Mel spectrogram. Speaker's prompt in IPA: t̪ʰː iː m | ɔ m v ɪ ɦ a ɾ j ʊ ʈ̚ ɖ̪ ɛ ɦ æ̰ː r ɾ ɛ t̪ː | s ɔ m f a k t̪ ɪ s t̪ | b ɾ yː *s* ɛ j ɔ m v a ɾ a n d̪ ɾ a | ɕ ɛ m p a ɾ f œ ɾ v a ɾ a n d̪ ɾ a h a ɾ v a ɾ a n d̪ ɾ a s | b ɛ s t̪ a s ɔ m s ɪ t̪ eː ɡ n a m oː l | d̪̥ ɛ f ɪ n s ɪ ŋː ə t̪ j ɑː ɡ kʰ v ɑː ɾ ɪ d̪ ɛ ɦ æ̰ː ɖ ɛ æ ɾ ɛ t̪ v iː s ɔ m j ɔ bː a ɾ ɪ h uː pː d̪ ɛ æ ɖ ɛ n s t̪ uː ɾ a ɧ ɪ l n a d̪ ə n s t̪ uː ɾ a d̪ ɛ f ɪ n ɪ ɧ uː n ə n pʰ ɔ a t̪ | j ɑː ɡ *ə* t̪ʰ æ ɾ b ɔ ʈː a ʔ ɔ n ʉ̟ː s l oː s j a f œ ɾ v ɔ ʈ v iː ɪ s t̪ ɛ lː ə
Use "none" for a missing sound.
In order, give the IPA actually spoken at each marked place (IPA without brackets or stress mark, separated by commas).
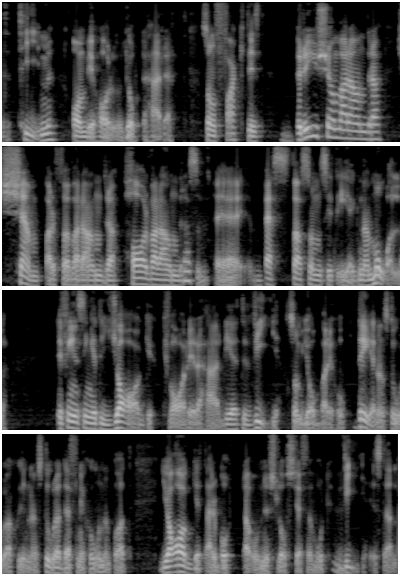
ʂ, ə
